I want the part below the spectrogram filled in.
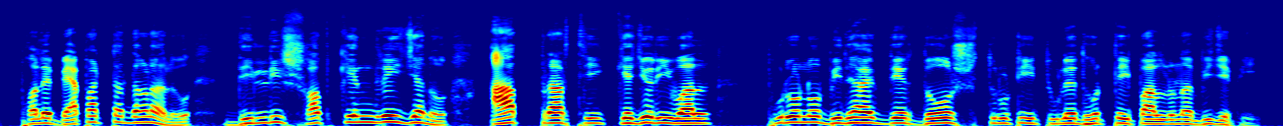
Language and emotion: Bengali, neutral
